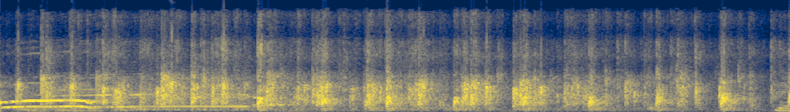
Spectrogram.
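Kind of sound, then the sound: crowd, audience applause and clapping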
